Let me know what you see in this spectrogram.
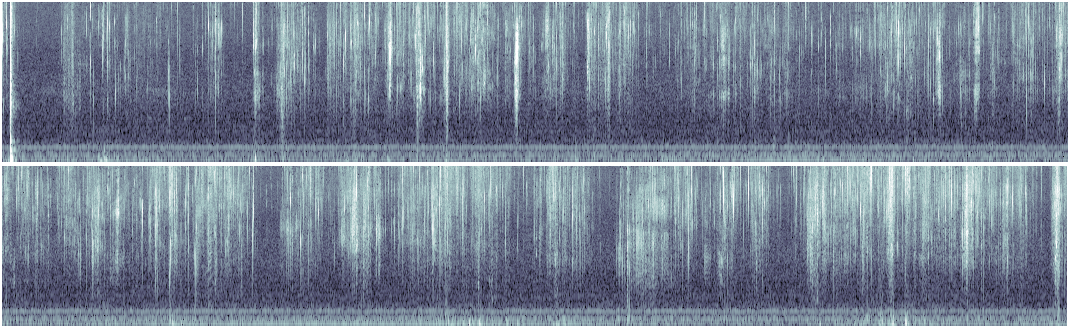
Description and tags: Wet Flesh & Blood Squeeze
Foley recording of wet flesh being squeezed, more subtle than my other flesh squeeze clips.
